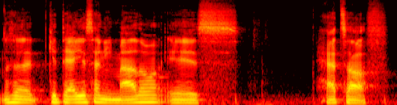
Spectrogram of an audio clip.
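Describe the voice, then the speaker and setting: A man who preaches, talking casually in conversation and often giving soft affirmations. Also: fairly low pitch, flat delivery, slow pace. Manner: attentive listener, frequent soft affirmations.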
